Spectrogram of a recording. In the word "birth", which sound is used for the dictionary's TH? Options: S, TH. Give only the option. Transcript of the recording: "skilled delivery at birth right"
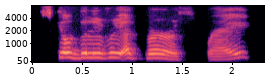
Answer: TH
